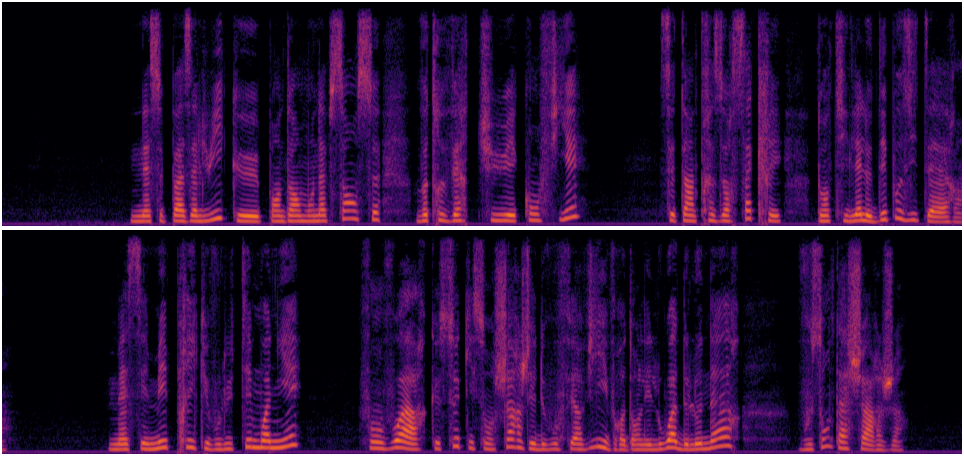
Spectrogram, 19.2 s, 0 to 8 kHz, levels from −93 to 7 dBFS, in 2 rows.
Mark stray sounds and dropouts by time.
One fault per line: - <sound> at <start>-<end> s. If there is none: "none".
none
